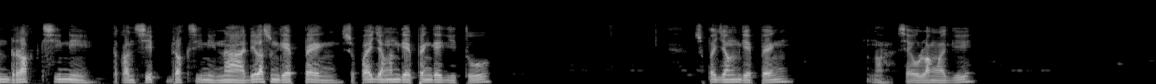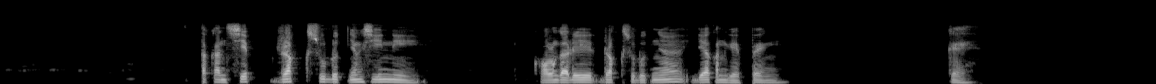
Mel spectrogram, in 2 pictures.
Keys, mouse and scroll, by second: 5.0 ctrl+alt+shift+y, 7.2 ctrl+alt+shift+y.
